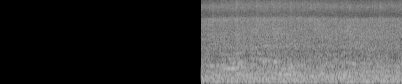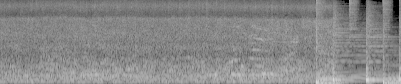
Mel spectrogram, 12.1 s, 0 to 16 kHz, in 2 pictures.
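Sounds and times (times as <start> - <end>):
faint indistinct voices: 3.0 - 11.0
running water trickling: 3.0 - 11.2.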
